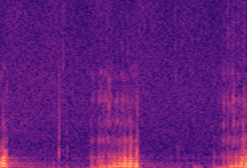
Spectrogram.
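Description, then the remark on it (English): Someone imitates by voice the soft purr of a turkey friction call, making three short, rolling, fluttery bursts separated by brief pauses, with no talking. “Where with the mouth call in, and as he gets closer and closer and closer, it takes a lot of skill, in my opinion, to be able to softly purr on a friction call versus just going.”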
